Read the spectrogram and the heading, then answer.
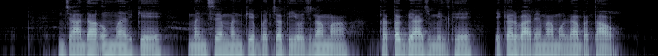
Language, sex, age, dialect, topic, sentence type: Chhattisgarhi, male, 60-100, Eastern, banking, statement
